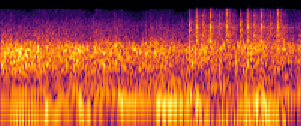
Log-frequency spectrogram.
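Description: Game-show suspense music cue of held low synth notes with a shimmering wash, joined in the second half by a rapid run of high electronic ticks as the answer's letters cycle on screen before the reveal.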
